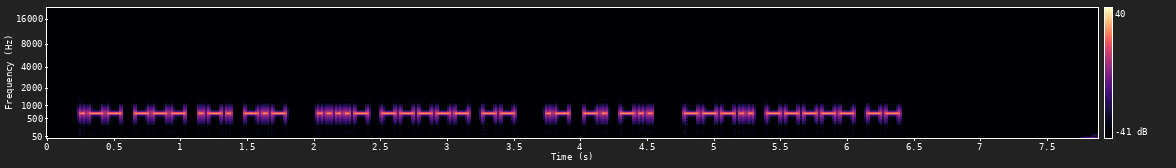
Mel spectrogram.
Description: Morse code, heard as a keyed tone, about 33 wpm, 700 Hz. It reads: WORK 40M AND 80M
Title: Speed-Racing Common QSO Phrases - 35wpm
